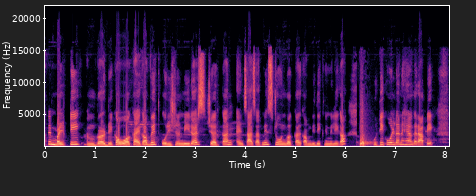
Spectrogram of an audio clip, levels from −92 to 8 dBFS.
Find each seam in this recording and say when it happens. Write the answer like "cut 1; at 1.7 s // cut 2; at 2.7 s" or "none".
cut 1; at 6.2 s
